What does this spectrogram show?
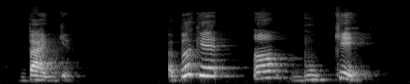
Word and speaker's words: bouquet: And really do emphasize the G sound, but don't pronounce the final e. Bag. A bucket. A bouquet. Bouquet.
